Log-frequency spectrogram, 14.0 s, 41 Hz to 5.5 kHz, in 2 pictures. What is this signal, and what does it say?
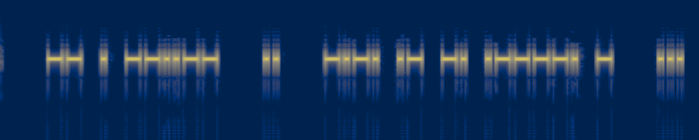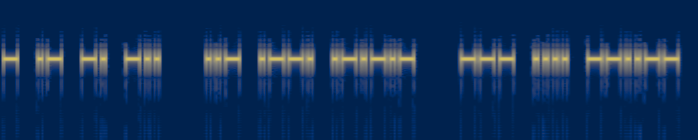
Morse code, heard as a keyed tone, about 25 wpm, spaced as for 22 wpm, 700 Hz. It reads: ME, I CAN'T STAND UP. OH,
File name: Pinocchio / Pinocchio ch7 18 25 ik1hge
